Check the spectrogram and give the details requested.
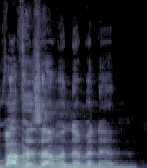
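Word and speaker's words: Vaakanainen: Euro Vavazamanen. There you go, Boston. Euro Vavazamanen. Very cool. Only person whose last name rhymes with cinnamon.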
